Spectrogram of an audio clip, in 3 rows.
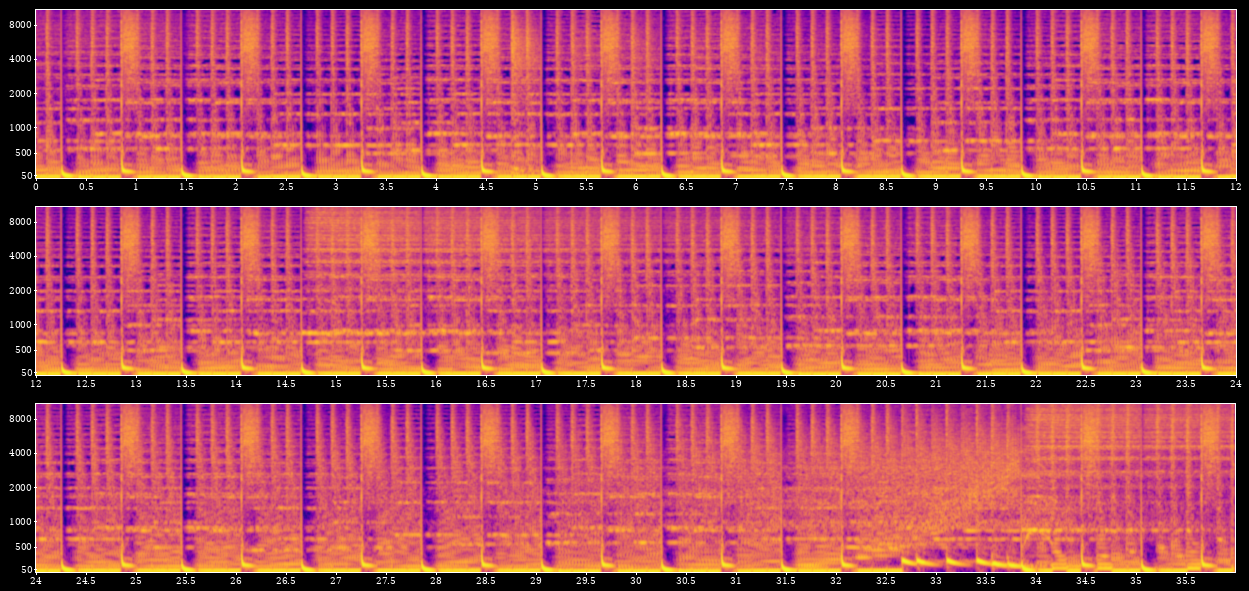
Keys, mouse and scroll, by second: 0.4 click, 1.1 click, 1.2 ctrl+v, 1.5 click, 2.2 click, 3.0 click, 3.2 ctrl+v, 3.5 click, 4.7 click, 6.1 click, 7.0 click, 9.2 click, 9.7 click, 10.4 click, 11.3 click, 11.9 click, 13.1 scroll, 15.1 click, 15.4 click, 15.5 4, 16.9 click, 21.2 click, 22.3 click, 23.1 click, 23.9 click, 25.3-27.4 typing, 26.7 Tab, 27.7 Return, 28.7-30.3 typing, 29.2 click, 30.0 click, 30.6 scroll down 1, 30.6 scroll, 31.2 scroll down 2, 31.3 scroll, 32.2 click, 33.4 click, 35.1 scroll down 5, 35.3 click.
